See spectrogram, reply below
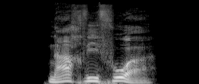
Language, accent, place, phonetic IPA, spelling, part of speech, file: German, Germany, Berlin, [naːx viː foːɐ̯], nach wie vor, phrase, De-nach wie vor.ogg
- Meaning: still; used to emphatically describe an unchanged state, despite attempts or expectations of change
